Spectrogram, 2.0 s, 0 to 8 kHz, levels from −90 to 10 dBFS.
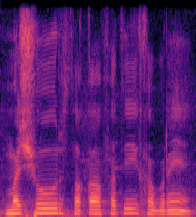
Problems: none marked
